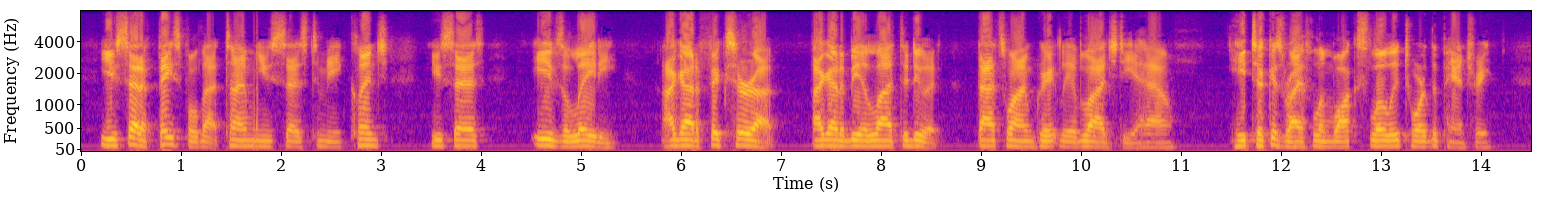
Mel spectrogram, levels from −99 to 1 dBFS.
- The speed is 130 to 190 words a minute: No, fast, 205 wpm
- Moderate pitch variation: No, narrow, 2.2 semitones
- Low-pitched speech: Yes, low, 115 Hz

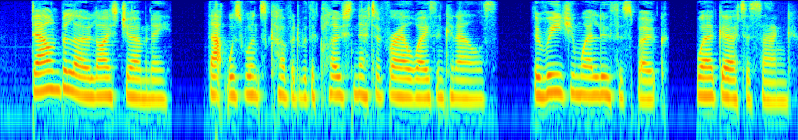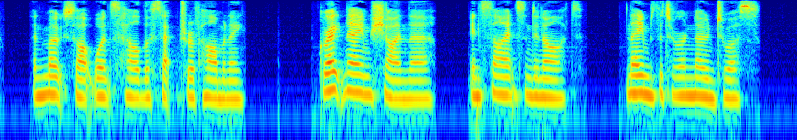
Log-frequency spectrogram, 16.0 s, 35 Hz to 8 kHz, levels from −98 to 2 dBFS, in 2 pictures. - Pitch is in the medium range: No, high, 195 Hz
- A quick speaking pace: No, average, 175 wpm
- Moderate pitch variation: No, narrow, 2.2 semitones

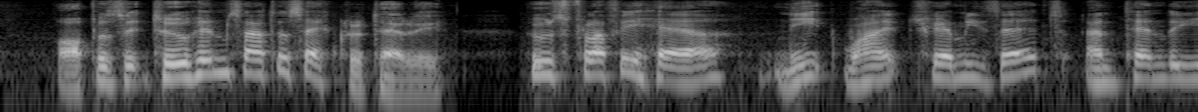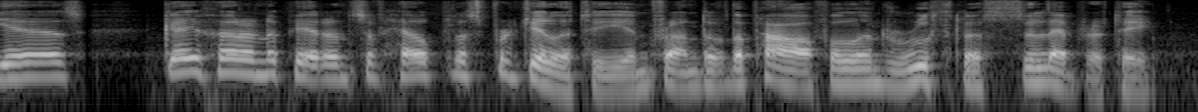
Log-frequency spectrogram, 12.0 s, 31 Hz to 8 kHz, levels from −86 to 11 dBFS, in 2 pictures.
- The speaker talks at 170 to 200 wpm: No, average, 150 wpm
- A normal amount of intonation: No, wide, 6.7 semitones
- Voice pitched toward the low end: No, medium, 170 Hz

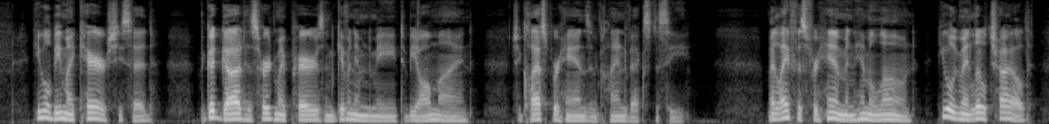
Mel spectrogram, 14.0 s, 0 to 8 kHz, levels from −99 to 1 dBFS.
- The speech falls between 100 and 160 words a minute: No, average, 195 wpm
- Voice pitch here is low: Yes, low, 115 Hz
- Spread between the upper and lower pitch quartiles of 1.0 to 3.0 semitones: No, average, 4.9 semitones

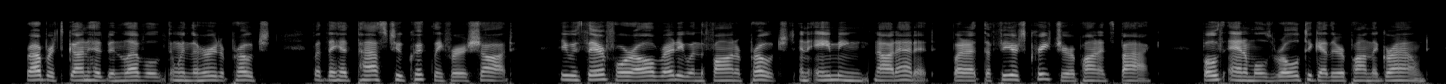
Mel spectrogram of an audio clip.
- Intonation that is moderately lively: No, narrow, 2.1 semitones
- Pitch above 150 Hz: Yes, medium, 185 Hz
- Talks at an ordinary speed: Yes, average, 190 wpm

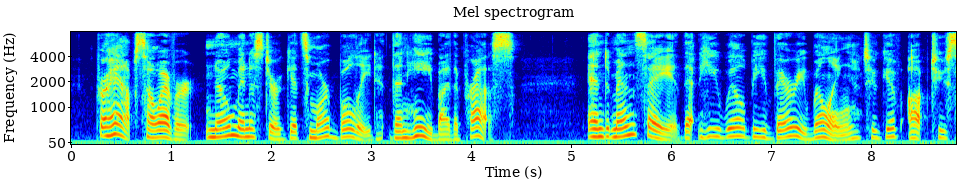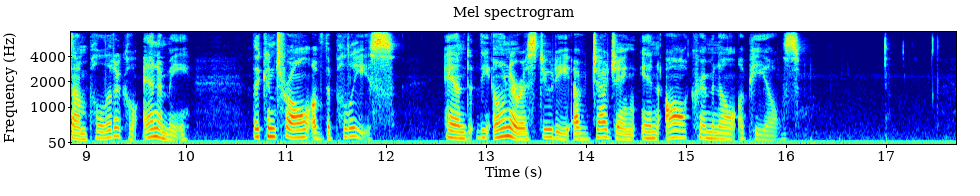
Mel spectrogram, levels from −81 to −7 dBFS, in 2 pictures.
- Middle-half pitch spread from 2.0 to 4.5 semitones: No, average, 5.3 semitones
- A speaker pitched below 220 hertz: Yes, medium, 185 Hz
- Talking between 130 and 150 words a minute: Yes, average, 145 wpm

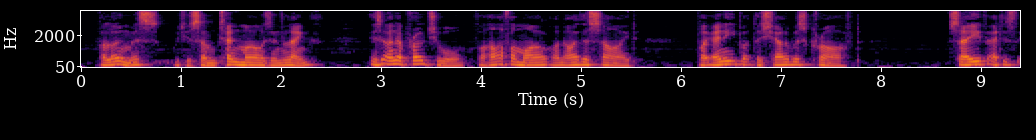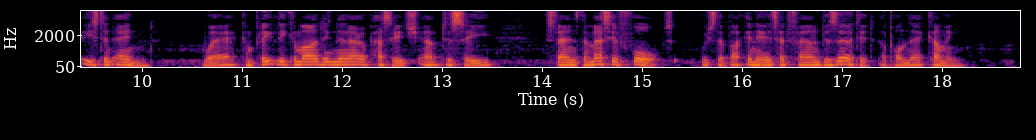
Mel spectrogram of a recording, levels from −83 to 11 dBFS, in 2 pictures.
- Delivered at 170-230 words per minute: No, average, 160 wpm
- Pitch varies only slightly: No, average, 3.0 semitones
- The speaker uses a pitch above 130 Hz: Yes, medium, 140 Hz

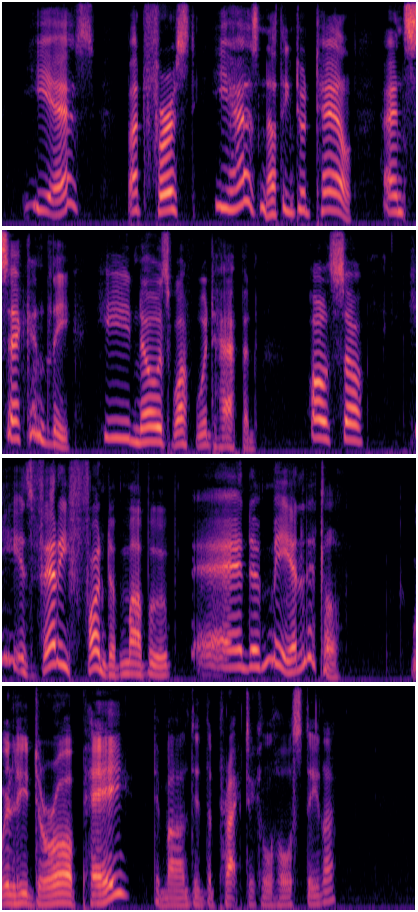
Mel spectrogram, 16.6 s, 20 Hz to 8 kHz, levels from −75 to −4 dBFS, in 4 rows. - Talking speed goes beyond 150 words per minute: No, slow, 135 wpm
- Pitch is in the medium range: No, high, 205 Hz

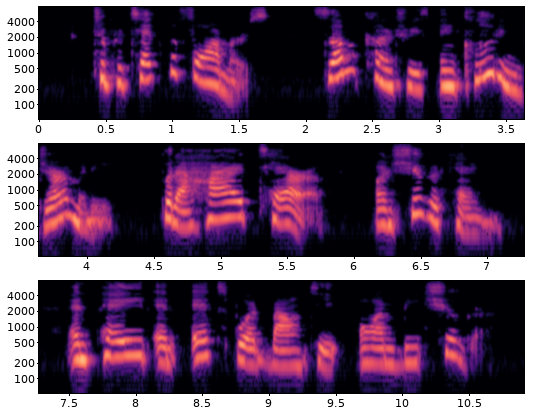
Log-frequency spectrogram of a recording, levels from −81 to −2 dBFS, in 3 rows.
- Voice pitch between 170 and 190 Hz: No, very high, 250 Hz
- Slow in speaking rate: Yes, slow, 125 wpm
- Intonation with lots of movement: Yes, wide, 6.2 semitones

